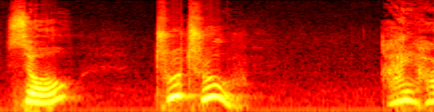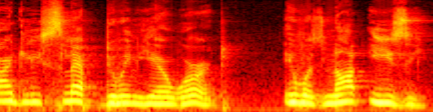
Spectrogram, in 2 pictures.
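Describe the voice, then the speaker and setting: A middle-aged woman with a Nigerian accent speaks to an audience at a live talk. Her voice sits at an ordinary middle pitch, and she tells her stories with animation, acting out little exchanges and laughing along the way. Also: animated, takes it slowly, darkish tone, slightly rough. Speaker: invited speaker.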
